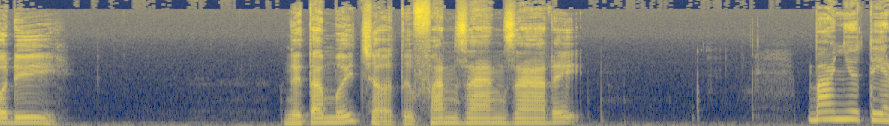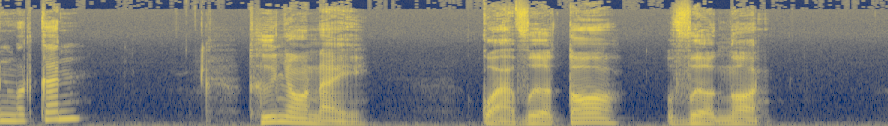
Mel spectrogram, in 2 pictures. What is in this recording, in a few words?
Dialog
